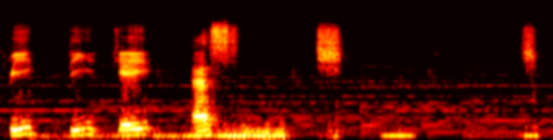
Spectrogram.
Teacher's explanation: You will feel no vibration on your throat. Just a short explosion of air as you pronounce. Pronounce each of these consonant sounds and feel no vibration in your throat. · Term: voiceless consonant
